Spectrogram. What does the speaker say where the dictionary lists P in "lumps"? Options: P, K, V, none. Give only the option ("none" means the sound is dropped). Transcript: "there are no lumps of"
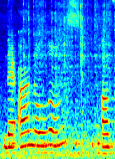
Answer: none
